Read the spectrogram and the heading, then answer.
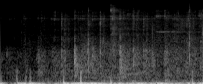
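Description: A ping pong ball bouncing across a table during a USC table tennis club practice, with squeaky sneakers: a quick, irregular run of sharp, hollow clicks over a steady wash of background noise.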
